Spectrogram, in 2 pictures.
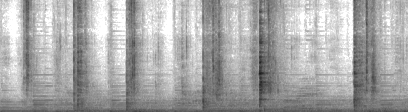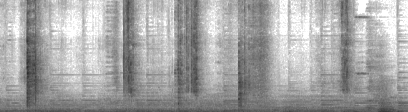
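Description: A spoon works through potato chutney just topped with a hot tempering, giving soft squelching stirs and a series of sharp clinks against the pot at a loose, uneven rhythm.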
